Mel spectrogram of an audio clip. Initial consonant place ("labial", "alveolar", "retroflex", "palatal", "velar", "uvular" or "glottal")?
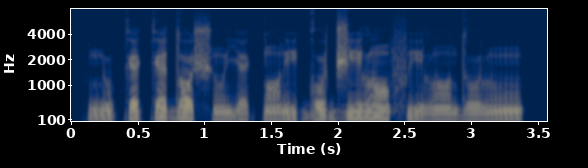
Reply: alveolar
